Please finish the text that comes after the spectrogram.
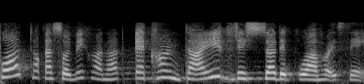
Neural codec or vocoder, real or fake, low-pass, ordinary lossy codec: codec, 16 kHz, 0.5 kbps, X-Codec, HuBERT features, trained on general audio; fake; 7.2 kHz; none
